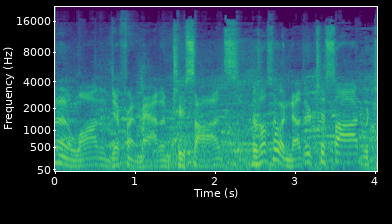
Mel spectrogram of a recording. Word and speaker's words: Madame Tussauds: It's Madame Tussauds.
